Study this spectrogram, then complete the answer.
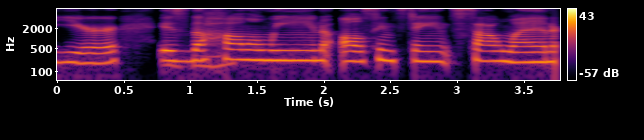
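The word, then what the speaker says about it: Samhain: is the Halloween Allstate saw one or it looks like Sam Hein if for how it's spelled but so it's typically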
